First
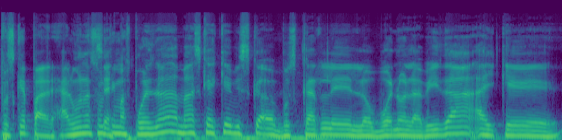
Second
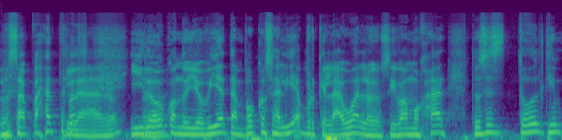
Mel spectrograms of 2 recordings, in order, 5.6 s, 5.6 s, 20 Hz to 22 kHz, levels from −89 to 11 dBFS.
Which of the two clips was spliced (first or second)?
first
